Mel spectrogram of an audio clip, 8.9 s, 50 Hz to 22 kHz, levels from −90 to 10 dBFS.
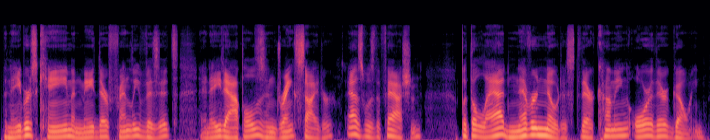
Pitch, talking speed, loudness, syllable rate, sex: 120 Hz, 190 wpm, -18 LUFS, 4.9 syllables/s, male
